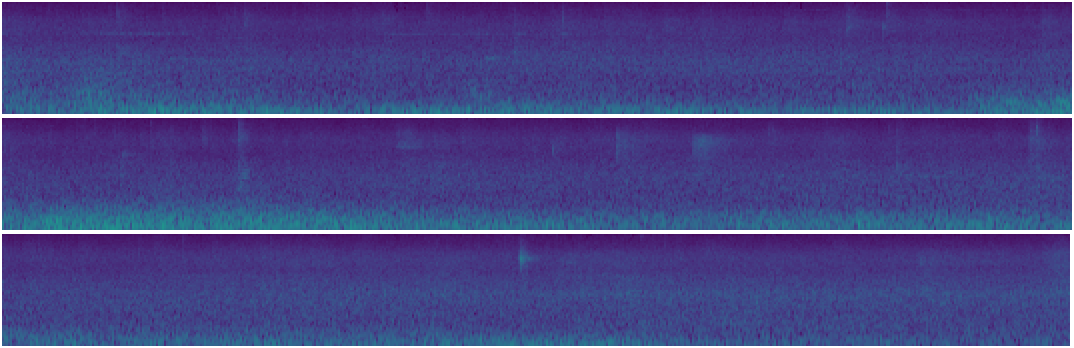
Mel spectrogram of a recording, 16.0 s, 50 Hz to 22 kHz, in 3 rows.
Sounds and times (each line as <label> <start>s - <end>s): thunderstorm 0.0s - 16.0s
